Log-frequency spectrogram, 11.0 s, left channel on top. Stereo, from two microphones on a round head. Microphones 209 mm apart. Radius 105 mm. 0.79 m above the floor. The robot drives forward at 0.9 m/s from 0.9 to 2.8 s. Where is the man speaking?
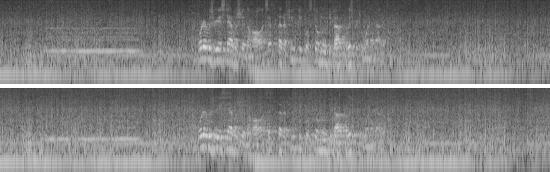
60° left (ahead or behind), 3 m.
